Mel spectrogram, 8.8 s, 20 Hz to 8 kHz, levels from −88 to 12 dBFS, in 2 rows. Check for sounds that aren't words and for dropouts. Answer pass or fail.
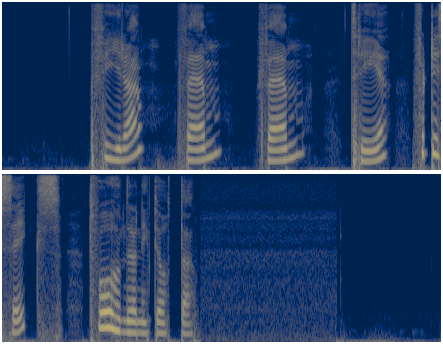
pass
